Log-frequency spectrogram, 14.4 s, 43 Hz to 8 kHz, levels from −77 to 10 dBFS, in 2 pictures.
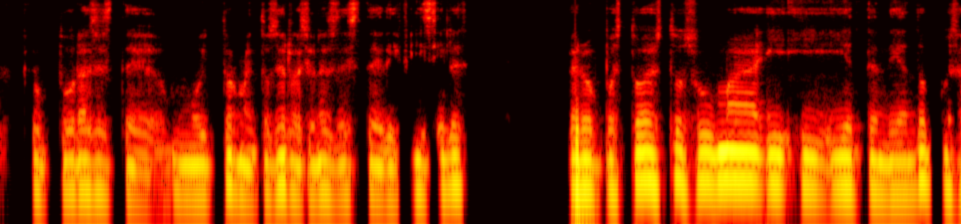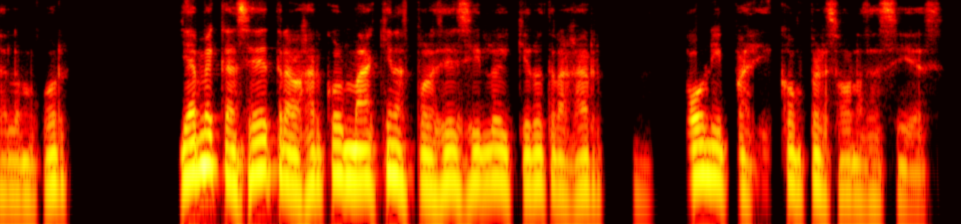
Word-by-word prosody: estructuras, 95 0 -6
este, 80 -5 -8
muy 85 +1 -5
tormentosas, 90 +1 -4
relaciones, 85 -1 -5
este, 85 -1 -5
difíciles, 95 +6 -5 0.7
pero, 100 -3 +1
pues, 95 +1 -7
todo 115 0 +2
esto 110 +2 -2
suma 115 +1 +4
y 105 0 -1
y 100 -1 -3
y - - +2
entendiendo, 95 +1 -3
pues, 100 -2 -8
a 95 - -6
lo 95 0 -4
mejor 100 +5 -2 0.8
ya 135 +4 +6
me 170 +1 +9
cansé 130 -3 +4
de 150 - +6
trabajar 115 -5 +2
con 130 +1 +3
máquinas, 120 0 +5
por 110 -1 0
así 105 +3 +1
decirlo, 115 +2 +1
y 110 - +1
quiero 110 +1 0
trabajar 100 -1 -3 0.6
con 130 +2 +5
y 125 - +3
pari 110 -1 -7
con 110 -3 -2
personas, 90 -5 -3
así 80 0 -4
es. 70 -1 -12
105 Hz, 165 wpm, -19 LUFS, 90-115 Hz, 0.8 s, me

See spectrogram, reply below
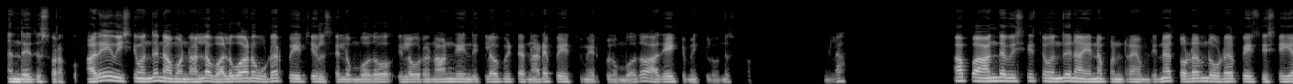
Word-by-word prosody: அந்த 125 -2 +5
இது 125 +3 -3
சுரக்கும். 115 -1 -7
அதே 165 +8 +4
விஷயம் 140 -1 +1
வந்து 140 +5 +3
நம்ம 130 -2 +3
நல்ல 135 +4 +2
வலுவான 140 +4 +3
உடற்பயிற்சிகள் 135 -3 -2
செல்லும்போதோ, 115 0 -2 0.2
இல்ல 120 0 -1
ஒரு 115 0 -3
4 120 +1 0
5 115 -2 -3
கிலோமீட்டர் 125 -1 -3
நடைப்பயிற்சி 125 0 -3
மேற்கொள்ளும்போதோ, 110 +5 -5
அதே 125 +3 +1
கெமிக்கல் 105 -1 -9
வந்து 110 +2 -10
சுரக்கும். - - -36 0.7
இல்லங்களா? 125 +8 -9 1.2
அப்ப 170 0 0
அந்த 160 +2 +4
விஷயத்த 155 0 -5
வந்து 140 +2 +3
நான் 135 -2 +4
என்ன 130 +1 +3
பண்றேன்? 120 0 -2
அப்படின்னா, 115 +7 -1
தொடர்ந்து 145 +2 +1
உடற்பயிற்சி 130 -1 -1
செய்ய 130 +1 +1
125 Hz, 160 wpm, -21 LUFS, 115-140 Hz, 1.2 s, அந்த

